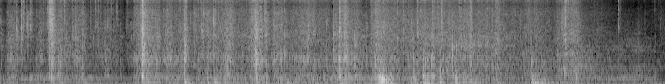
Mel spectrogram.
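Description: Unpacking a parcel by hand: irregular knocks, clicks and crinkling of the packaging as it is cut open and pulled apart.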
